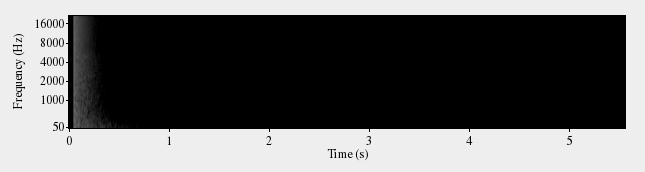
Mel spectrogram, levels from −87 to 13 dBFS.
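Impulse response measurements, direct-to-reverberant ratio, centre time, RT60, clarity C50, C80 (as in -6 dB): -3.0 dB, 26 ms, 0.60 s, 7.5 dB, 11.0 dB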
